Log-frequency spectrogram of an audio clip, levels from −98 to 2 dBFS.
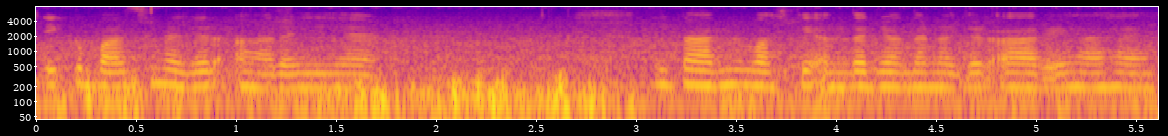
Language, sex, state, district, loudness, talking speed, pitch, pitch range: Punjabi, female, Punjab, Fazilka, -17 LUFS, 170 wpm, 195 Hz, 190-205 Hz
